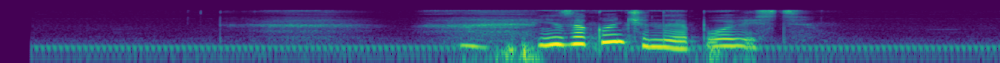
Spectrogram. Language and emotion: Russian, sad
